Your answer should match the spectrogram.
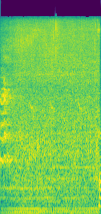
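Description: Steady low machine hum under an even wash of noise, running without change.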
